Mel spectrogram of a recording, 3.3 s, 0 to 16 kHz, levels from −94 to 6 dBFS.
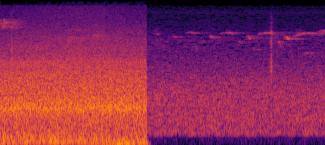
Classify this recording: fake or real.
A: real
